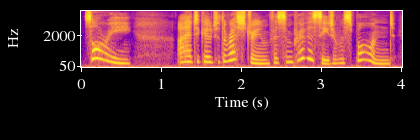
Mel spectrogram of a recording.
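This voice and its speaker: A woman voicing an earnest young witch in an audiobook, brisk and explanatory. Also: high-pitched, very animated, dry recording, clean studio sound, voice pushed up. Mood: earnest, apologetic. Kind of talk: audiobook character dialogue.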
